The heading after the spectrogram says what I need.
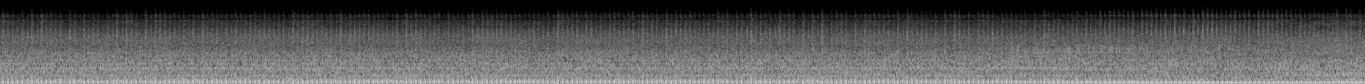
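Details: Craftsman push mower with crankcase oil way overfilled, smoking, oil in the muffler, suspected hydrolocked. Loud, uneven engine with a loping beat about three times a second; rough running from overfilled crankcase oil.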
